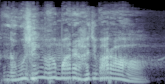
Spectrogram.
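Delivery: loud, high scolding advice; mimicking a pushy adviser, shouted high; mock loud advice. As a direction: bark the common advice at them. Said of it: "우리가 보통 그러죠".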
